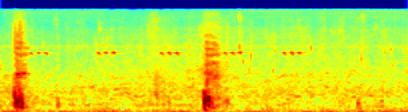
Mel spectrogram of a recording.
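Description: A man lands with a heavy thud on stone ground.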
